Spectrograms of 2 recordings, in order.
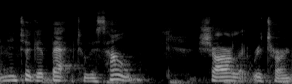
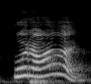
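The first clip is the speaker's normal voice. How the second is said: put-on high, loud young pig asking; an eager little pig wanting to know; 13 semitones higher, 9 dB louder than usual. Wilbur asking Charlotte about webs, high and eager.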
